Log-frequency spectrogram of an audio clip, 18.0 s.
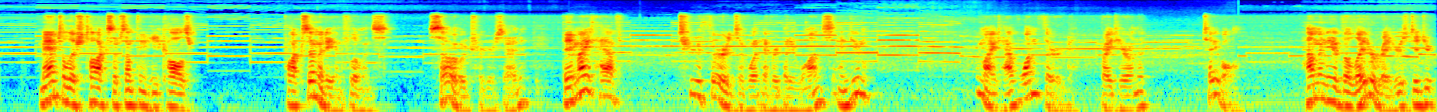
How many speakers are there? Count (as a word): one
